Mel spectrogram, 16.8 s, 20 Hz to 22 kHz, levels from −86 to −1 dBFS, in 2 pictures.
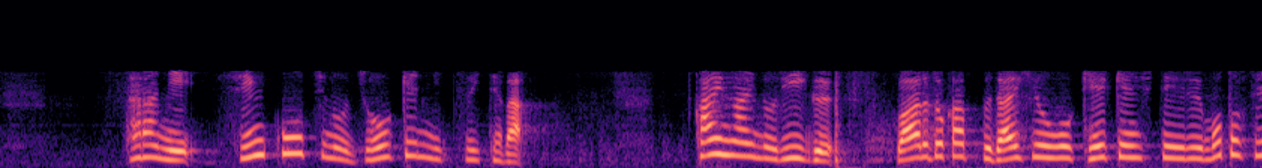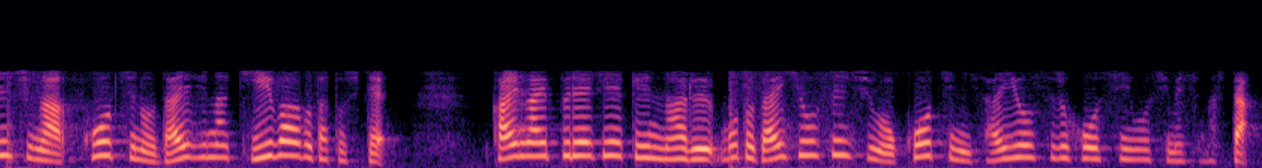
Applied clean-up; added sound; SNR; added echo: neural separator model SepFormer DNS4.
